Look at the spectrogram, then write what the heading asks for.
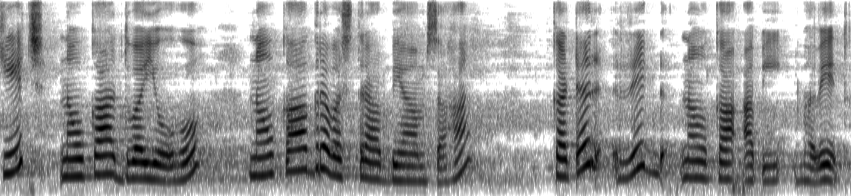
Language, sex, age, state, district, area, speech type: Sanskrit, female, 18-30, Karnataka, Udupi, urban, read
